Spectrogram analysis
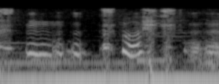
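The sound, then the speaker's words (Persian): A young child, portraying the young Pyotr Tchaikovsky, cries at night, with wavering, sobbing wails rising and falling in short bursts over a steady low hum in the background. “کوچولو چرا گریه می کنی؟”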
